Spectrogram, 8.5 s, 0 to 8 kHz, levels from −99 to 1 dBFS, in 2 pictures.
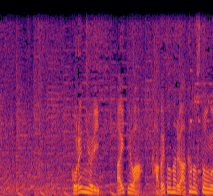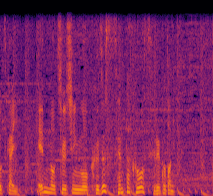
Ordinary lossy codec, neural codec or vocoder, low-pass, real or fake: none; none; 7.2 kHz; real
